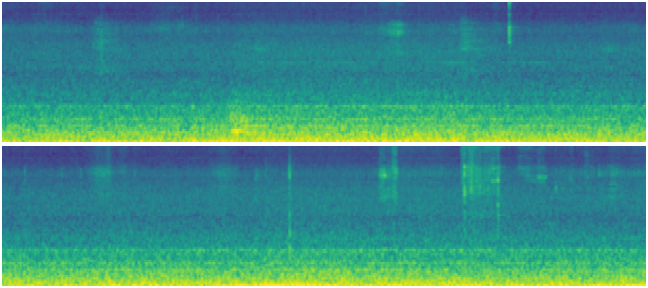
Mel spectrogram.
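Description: Fingertips tap and scrape faintly against small plastic parts and a cable.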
